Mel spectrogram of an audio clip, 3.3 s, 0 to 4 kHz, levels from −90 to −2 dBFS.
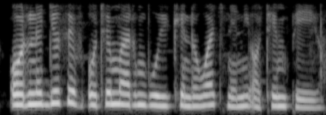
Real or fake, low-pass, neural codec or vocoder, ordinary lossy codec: real; 3.6 kHz; none; none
